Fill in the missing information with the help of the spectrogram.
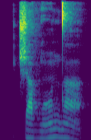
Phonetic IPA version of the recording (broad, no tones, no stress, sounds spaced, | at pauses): t͡ʃ a v õ n d ã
